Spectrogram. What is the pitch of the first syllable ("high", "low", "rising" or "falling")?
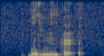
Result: low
